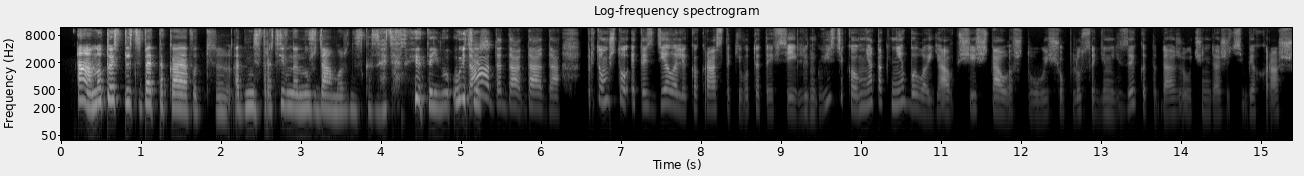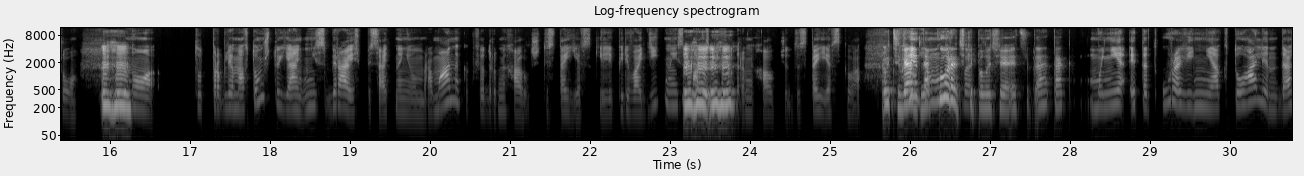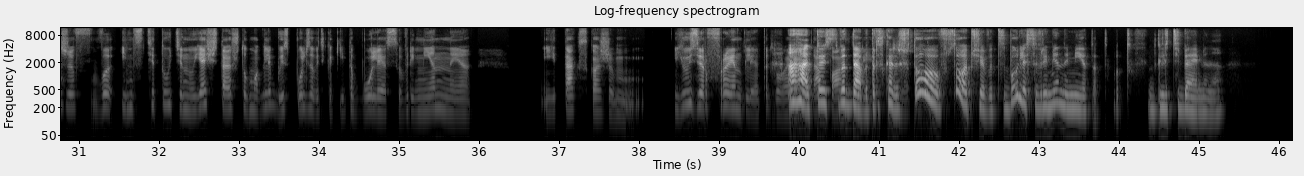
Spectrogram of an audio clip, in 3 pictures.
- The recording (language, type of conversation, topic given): Russian, podcast, Как, по-твоему, эффективнее всего учить язык?
- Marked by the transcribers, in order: laughing while speaking: "сказать"; laughing while speaking: "Поэтому"; in English: "user friendly"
